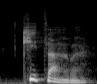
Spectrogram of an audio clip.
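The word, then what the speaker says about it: Kitara (κιθάρα): Mais euh, le mot latin, lui, il vient du mot euh, grec Kitara. Écoutez bien que c'est avec un C qui prononce, un K, je veux dire, qui prononce leur C.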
